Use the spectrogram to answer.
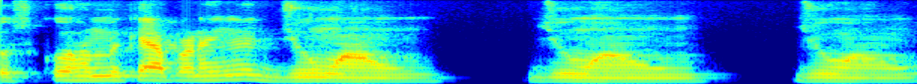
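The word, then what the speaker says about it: João: ओ, है ना, तो उसको हमें क्या पढ़ेंगे, जुआऊं, जुआऊं, जुआऊं, है ना।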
